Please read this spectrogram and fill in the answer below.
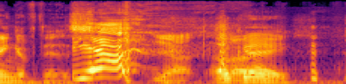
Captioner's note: laughter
